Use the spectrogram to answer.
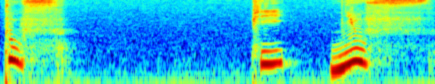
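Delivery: "Pouf" and "Pignouf" high, with long "ouf" endings; syllable by syllable. Shown as a demonstration. Teacher dictating the last puzzle, words stretched syllable by syllable. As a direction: split "Pignouf" in two and draw out each beat. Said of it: "il faut bien écouter la deuxième syllabe".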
